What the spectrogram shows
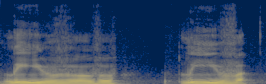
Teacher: La V en inglés es una F vibrada. Es una F española con las cuerdas vocales en acción.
